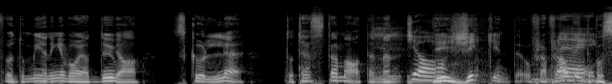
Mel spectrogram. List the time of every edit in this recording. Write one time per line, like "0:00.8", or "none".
0:01.2
0:02.8
0:04.1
